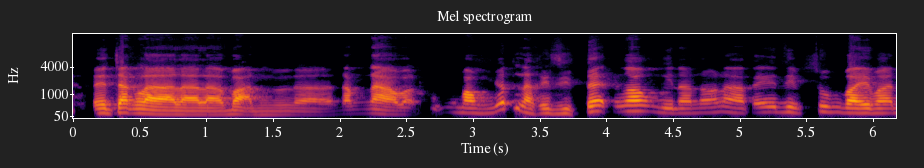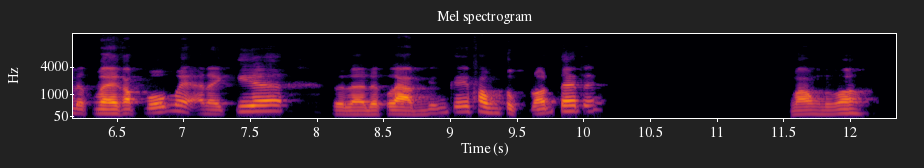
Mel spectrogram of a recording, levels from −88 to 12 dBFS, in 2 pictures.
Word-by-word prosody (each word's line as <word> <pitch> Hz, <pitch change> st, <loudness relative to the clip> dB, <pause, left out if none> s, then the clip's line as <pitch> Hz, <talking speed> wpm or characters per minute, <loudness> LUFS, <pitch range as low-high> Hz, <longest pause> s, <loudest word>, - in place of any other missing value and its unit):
Thế 160 Hz, +1 st, +1 dB
chắc 175 Hz, -2 st, +6 dB
là 130 Hz, -5 st, +8 dB
là 115 Hz, -1 st, +4 dB
là 115 Hz, 0 st, +2 dB
bạn 110 Hz, 0 st, 0 dB
là 105 Hz, -1 st, -9 dB
năm 135 Hz, -, -4 dB
nào 130 Hz, -5 st, +3 dB
bạn 120 Hz, -, -7 dB
cũng -, -, -30 dB
mong 165 Hz, -1 st, +2 dB
nhất 280 Hz, -, -1 dB
là 165 Hz, -, +1 dB
cái 155 Hz, -, -5 dB
dịp 150 Hz, +1 st, -10 dB
Tết, 215 Hz, +2 st, +5 dB
đúng 205 Hz, +1 st, -12 dB
không? 220 Hz, -3 st, +5 dB
Vì 165 Hz, -1 st, -9 dB
nà 160 Hz, 0 st, -4 dB
nó 175 Hz, +3 st, -8 dB
là 165 Hz, -, -4 dB
cái 185 Hz, +2 st, -7 dB
dịp 185 Hz, -3 st, -6 dB
sum 195 Hz, -2 st, -9 dB
vầy 165 Hz, -1 st, +6 dB
mà, 160 Hz, 0 st, 0 dB
được -, -, -12 dB
về 145 Hz, -1 st, +3 dB
gặp 150 Hz, +1 st, 0 dB
bố 175 Hz, +3 st, -5 dB
mẹ 215 Hz, -, -6 dB
này 135 Hz, -1 st, -8 dB
kia, 220 Hz, +2 st, -1 dB, 0.4 s
rồi 125 Hz, -, -8 dB
là 120 Hz, 0 st, -3 dB
được 125 Hz, +2 st, -7 dB
làm 120 Hz, -2 st, +2 dB
những 150 Hz, +4 st, -18 dB
cái 195 Hz, +1 st, -9 dB
phong 190 Hz, -6 st, -1 dB
tục -, -, -9 dB
đón -, -, -2 dB
Tết 220 Hz, 0 st, +1 dB
ấy. 215 Hz, -, -12 dB, 1.5 s
Mong, 125 Hz, +1 st, -4 dB
đúng 125 Hz, -, -14 dB
không? 150 Hz, +1 st, -6 dB
155 Hz, 240 wpm, -20 LUFS, 125-185 Hz, 1.5 s, là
